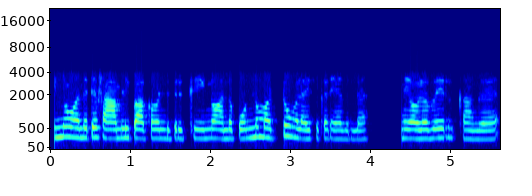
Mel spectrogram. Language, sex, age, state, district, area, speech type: Tamil, female, 18-30, Tamil Nadu, Tiruvallur, urban, conversation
